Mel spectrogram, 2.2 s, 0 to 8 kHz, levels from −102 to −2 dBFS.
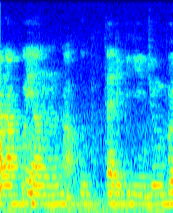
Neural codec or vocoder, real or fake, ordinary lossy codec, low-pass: none; real; none; none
